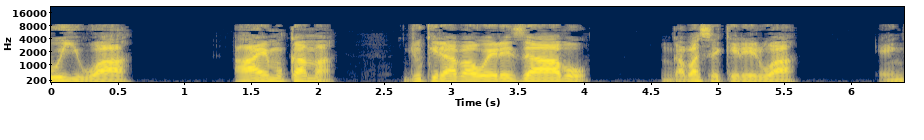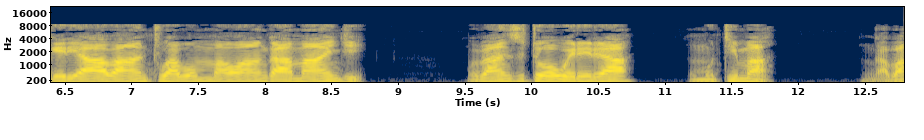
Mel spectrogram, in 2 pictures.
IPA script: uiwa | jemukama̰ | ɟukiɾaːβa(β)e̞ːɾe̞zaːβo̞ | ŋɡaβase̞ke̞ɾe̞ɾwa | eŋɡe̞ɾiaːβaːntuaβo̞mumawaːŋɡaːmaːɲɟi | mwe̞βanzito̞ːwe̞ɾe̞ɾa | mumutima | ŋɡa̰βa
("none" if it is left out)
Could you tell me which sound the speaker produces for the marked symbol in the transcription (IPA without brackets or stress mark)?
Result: w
